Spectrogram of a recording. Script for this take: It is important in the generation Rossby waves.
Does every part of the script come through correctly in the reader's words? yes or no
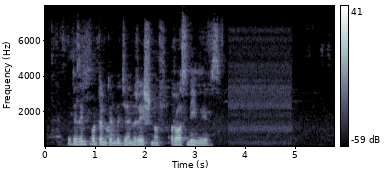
no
